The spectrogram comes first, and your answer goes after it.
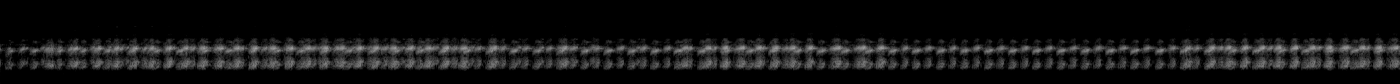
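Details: Dense chorus of tree frogs singing at a nighttime forest pond in north-east Italy, mid-April: overlapping rapid croaks merge into a continuous rattling pulse for fourteen seconds, with no other sounds.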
